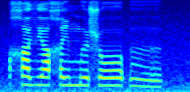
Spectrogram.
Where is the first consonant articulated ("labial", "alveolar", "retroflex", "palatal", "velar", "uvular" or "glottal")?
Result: uvular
